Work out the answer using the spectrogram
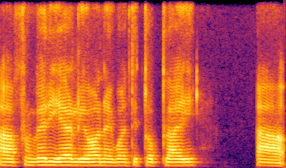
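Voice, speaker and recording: Against a quiet background, a woman with a Chilean accent talks at a moderate pace in a very deep, low pitch. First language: Spanish. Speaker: biomedical engineer and entrepreneur. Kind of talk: interview. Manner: halting, many filler words.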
